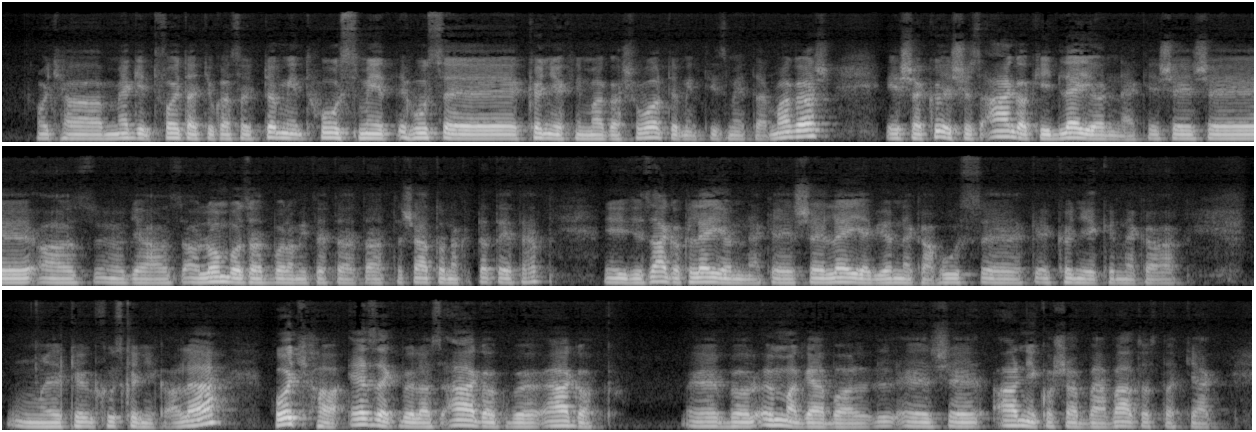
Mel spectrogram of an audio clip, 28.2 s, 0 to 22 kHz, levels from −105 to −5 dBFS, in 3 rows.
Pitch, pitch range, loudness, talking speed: 115 Hz, 110-125 Hz, -32 LUFS, 130 wpm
